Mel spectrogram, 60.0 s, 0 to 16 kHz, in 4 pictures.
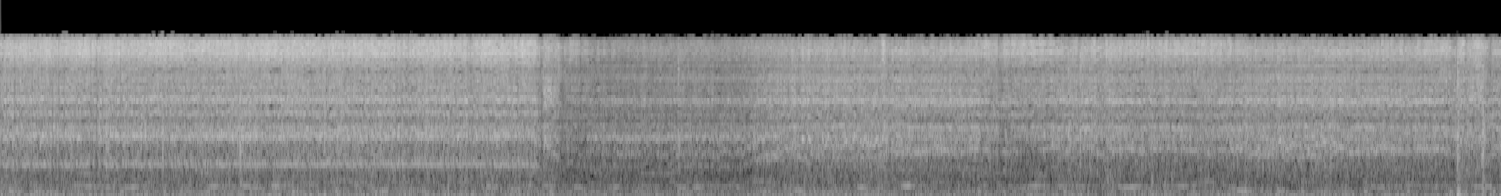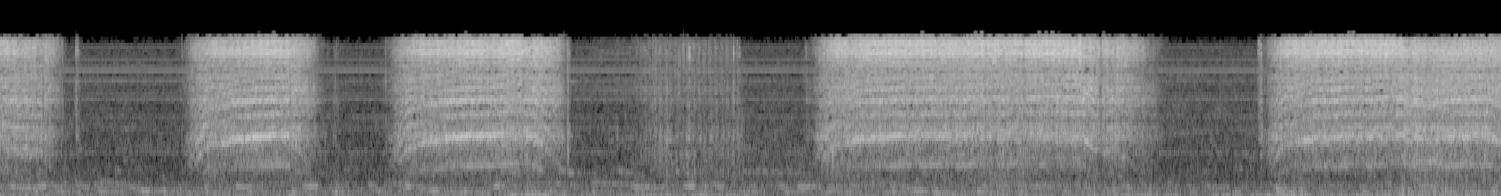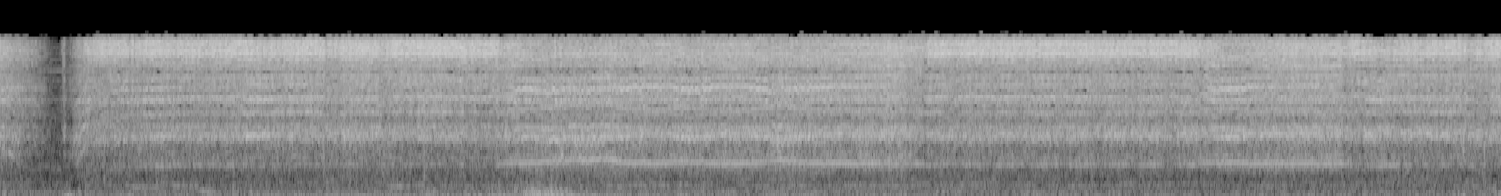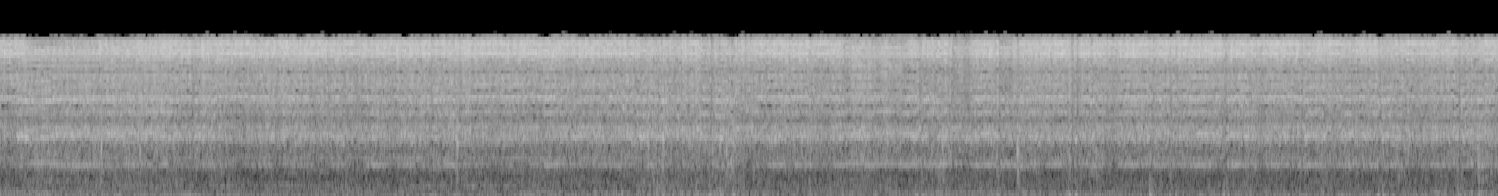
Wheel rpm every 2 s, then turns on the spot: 160, 160, 150, 80, 110, 110, 110, 90, 60, 70, 60, 40, 150, 40, 140, 90, 160, 160, 160, 160, 160, 160, 160, 160, 160, 160, 160, 160, 160, 160.
20-22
